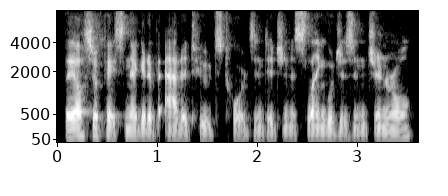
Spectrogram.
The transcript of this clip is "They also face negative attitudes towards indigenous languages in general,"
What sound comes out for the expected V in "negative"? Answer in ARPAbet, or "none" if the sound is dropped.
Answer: V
